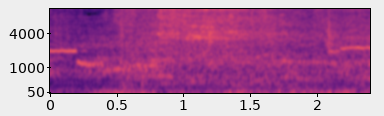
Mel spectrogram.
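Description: Horror-film soundtrack: a deep low drone under wavering, shrill tones, with a rising hiss coming in about halfway through.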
